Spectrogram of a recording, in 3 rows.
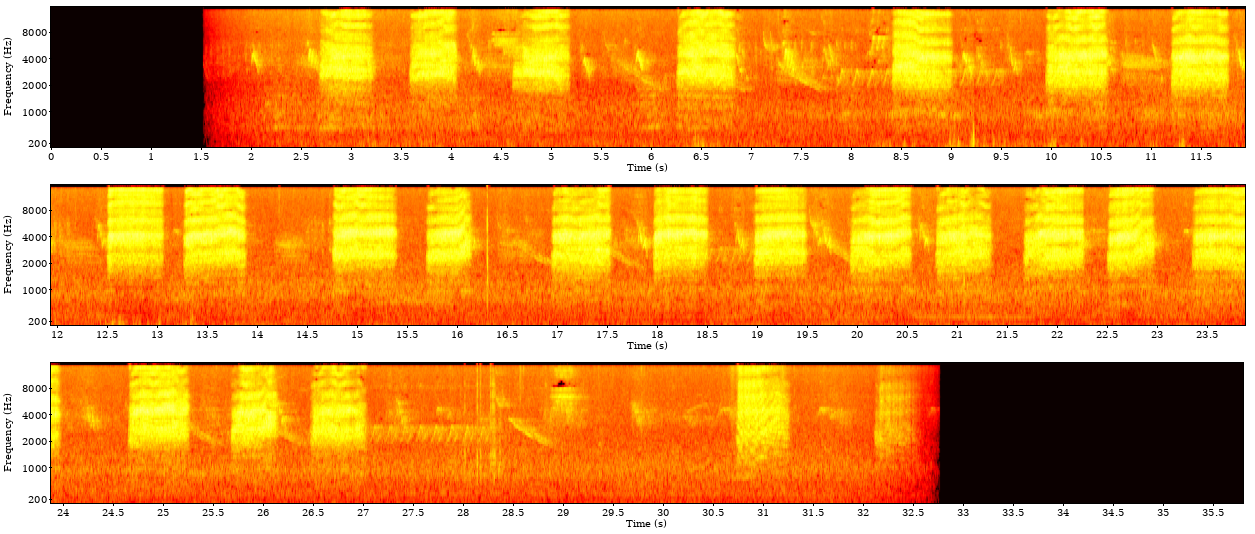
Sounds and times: Rustle: 1.6s - 32.8s.

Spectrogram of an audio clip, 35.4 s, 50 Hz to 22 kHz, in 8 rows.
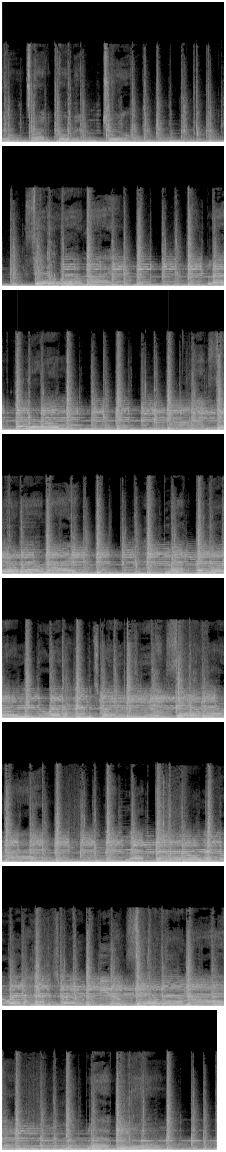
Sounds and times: Independent music: 0.0s - 35.3s.

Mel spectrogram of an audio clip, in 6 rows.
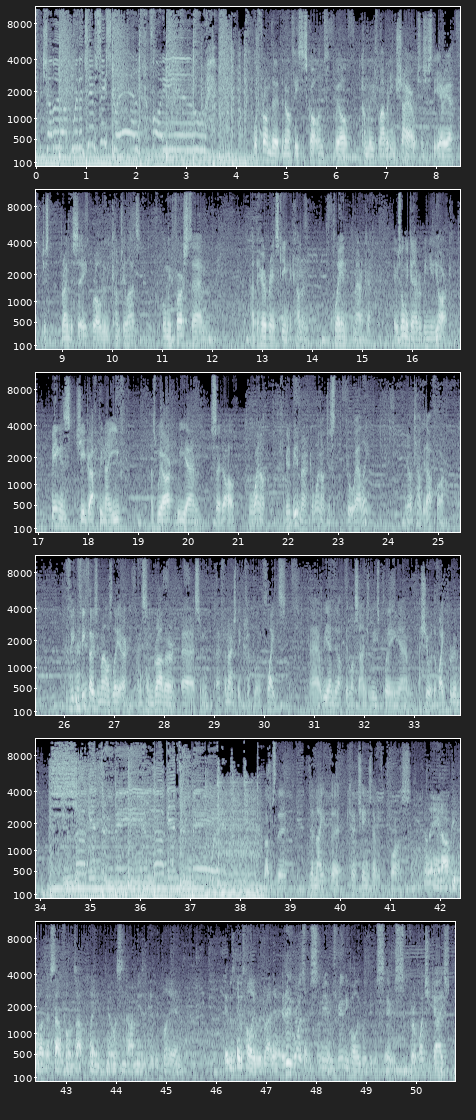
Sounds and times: Music: 0.0s - 50.7s
Speech: 4.4s - 12.0s, 12.8s - 23.7s, 24.3s - 25.2s, 26.1s - 34.0s, 38.5s - 45.4s, 46.2s - 50.7s.

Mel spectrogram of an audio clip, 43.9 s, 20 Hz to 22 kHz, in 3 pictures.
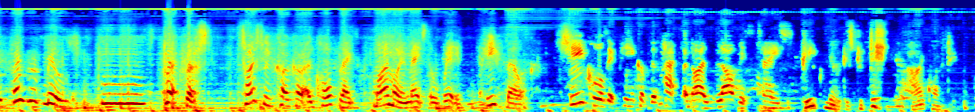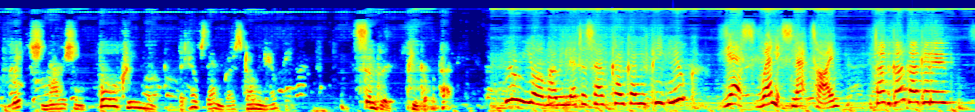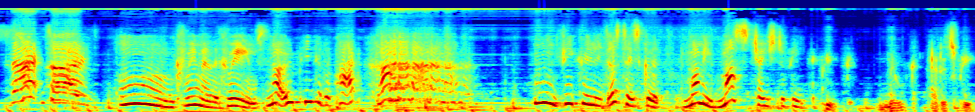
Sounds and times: Music: 0.0s - 43.8s
Speech: 7.3s - 21.5s, 42.4s - 43.8s.

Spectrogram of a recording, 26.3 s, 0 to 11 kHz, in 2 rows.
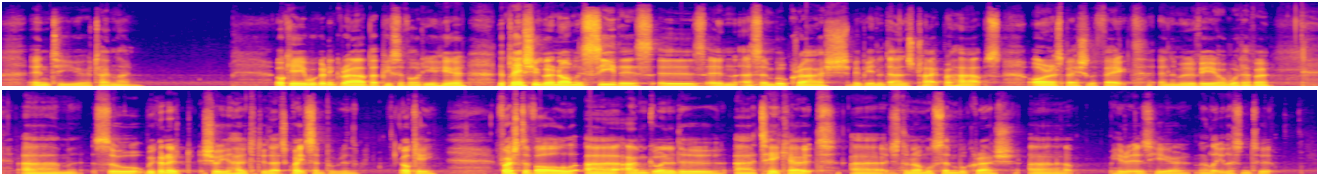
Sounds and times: Speech: 0.3s - 1.4s, 2.7s - 12.8s, 13.4s - 26.0s.

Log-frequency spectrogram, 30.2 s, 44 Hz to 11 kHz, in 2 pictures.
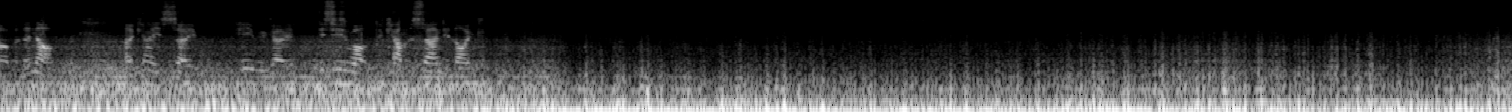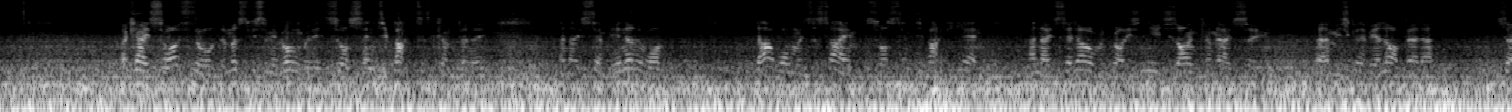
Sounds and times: Speech: 0.0s - 0.6s, 1.2s - 4.9s, 16.3s - 20.0s, 20.7s - 21.8s, 22.7s - 29.5s
Car: 0.0s - 30.2s.

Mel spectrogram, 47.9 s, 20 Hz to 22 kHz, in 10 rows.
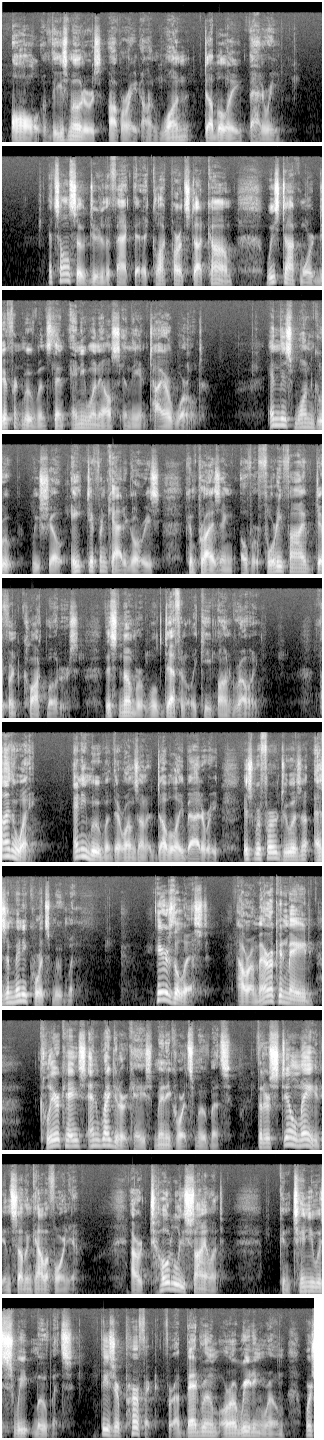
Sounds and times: Speech: 0.1s - 4.3s, 5.5s - 12.8s, 13.6s - 23.2s, 23.9s - 30.1s, 31.1s - 33.6s, 34.2s - 39.7s, 40.3s - 41.8s, 42.5s - 47.8s.

